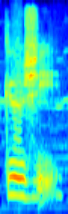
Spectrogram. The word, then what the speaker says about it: Guji: Also, it's Guji.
